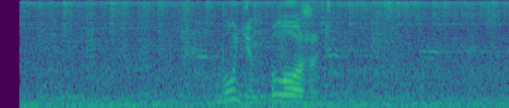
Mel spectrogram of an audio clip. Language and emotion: Russian, neutral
